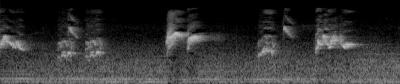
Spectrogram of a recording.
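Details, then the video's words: Pet red-whiskered bulbul singing happily indoors: short clear whistled phrases rising and falling, with bright slurred notes in separate bursts about every half second to second, and quiet pauses between them. "My Jambul happily singing ~ 夜莺高歌欢唱"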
